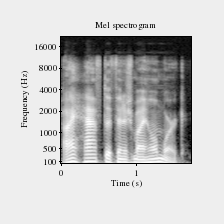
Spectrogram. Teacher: The V sound in have often becomes a voiceless F because it assimilates the sound of the T into. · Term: assimilation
